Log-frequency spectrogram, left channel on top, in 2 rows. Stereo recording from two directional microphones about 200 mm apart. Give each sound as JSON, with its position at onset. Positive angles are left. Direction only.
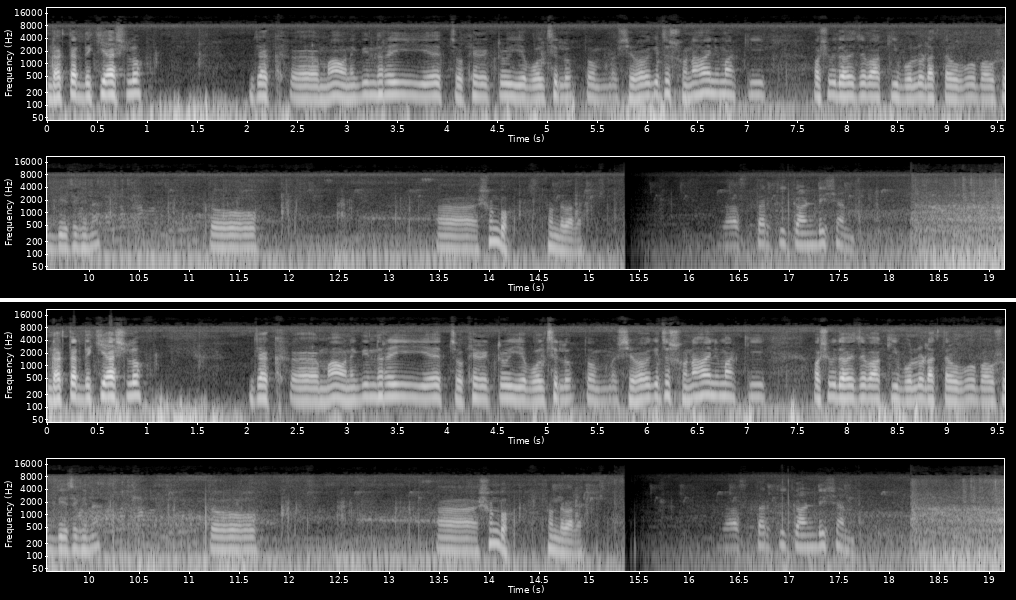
{"t": 0.2, "sound": "speech", "side_deg": 10}
{"t": 2.0, "sound": "speech", "side_deg": 5}
{"t": 11.2, "sound": "speech", "side_deg": 0}
{"t": 13.5, "sound": "speech", "side_deg": -5}
{"t": 16.4, "sound": "speech", "side_deg": 0}
{"t": 17.0, "sound": "speech", "side_deg": -15}
{"t": 18.4, "sound": "vehicle", "side_deg": 10}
